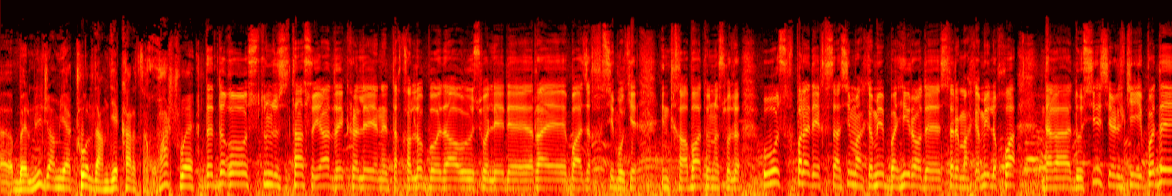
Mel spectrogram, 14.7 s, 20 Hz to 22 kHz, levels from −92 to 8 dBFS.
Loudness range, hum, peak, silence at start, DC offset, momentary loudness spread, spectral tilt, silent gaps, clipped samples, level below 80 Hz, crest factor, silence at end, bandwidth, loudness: 1 LU; none; -10 dBFS; 0 s; under 0.1%; 3 LU; -3.5 dB/octave; none; under 0.1%; -40 dBFS; 16 dB; 0 s; 15.5 kHz; -24 LUFS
